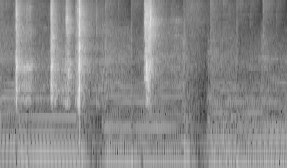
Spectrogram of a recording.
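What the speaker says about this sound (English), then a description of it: "I've made my turret adjustment" A handful of sharp mechanical clicks from the turret of a Swampfox Tomahawk LPVO rifle scope being adjusted, several quick close snaps in an irregular cluster over a low steady hum.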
